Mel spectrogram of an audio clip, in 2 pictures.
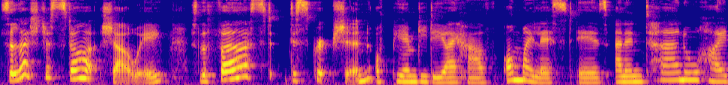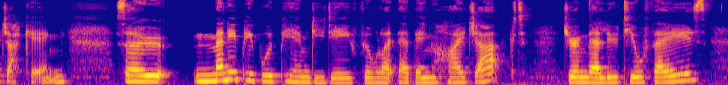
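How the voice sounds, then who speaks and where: A woman's fairly high voice, lively in intonation, at a fairly slow pace. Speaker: integrative counsellor and mental health channel host. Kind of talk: educational talk to camera. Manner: hesitant with fillers.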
